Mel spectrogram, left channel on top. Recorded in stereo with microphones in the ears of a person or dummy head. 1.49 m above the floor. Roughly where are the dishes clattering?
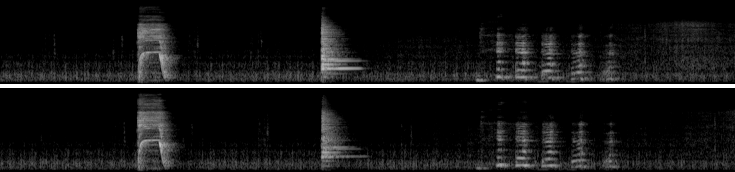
Left.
